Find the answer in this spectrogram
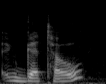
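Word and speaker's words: gâteau: Is that gateau? Gateau. I know it's an O at the end. That's a French word.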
